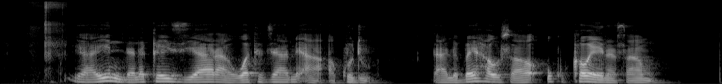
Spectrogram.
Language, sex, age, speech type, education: Hausa, male, 30-45, read, primary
